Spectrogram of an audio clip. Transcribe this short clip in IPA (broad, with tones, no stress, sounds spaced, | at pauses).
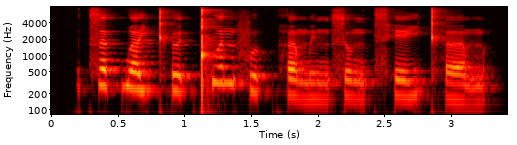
t͡s ɐ˧ k̚ w ɐ˨ j kʰ ɵ˨˥ t̚ kʷʰ ɐ˥ n f ʊ˨˥ k̚ h ɐ˨˩ m ɪ˨˩ ŋ s ʊ˨˩ ŋ t͡sʰ e˨˥ j kʰ ɐ˨˩ m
